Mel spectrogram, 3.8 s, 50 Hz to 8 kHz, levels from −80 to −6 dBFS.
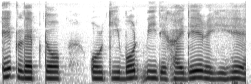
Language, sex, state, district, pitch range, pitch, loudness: Hindi, female, Arunachal Pradesh, Papum Pare, 175-195 Hz, 185 Hz, -15 LUFS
